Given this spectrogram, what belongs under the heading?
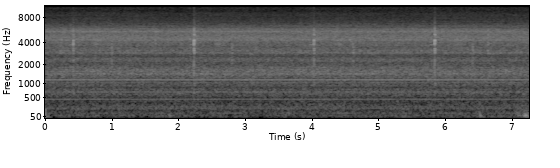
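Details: Hitachi HDS5C1010CLA382 hard drive: faint sharp clicks over a quiet hiss, about one every two seconds, repeating steadily; possible head crash.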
